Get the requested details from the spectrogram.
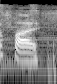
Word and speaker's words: Phi: Segundo a JBC, quando se escreve alguma coisa com PHI, se pronuncia Fai.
